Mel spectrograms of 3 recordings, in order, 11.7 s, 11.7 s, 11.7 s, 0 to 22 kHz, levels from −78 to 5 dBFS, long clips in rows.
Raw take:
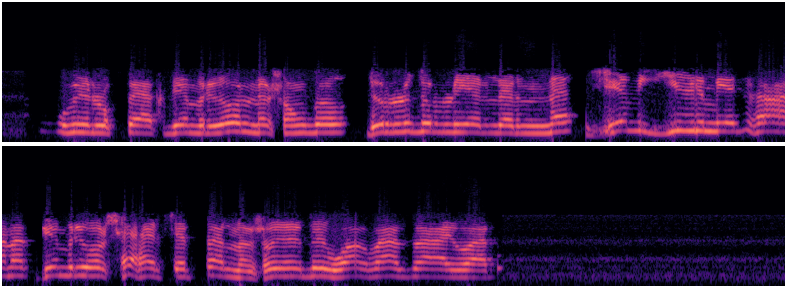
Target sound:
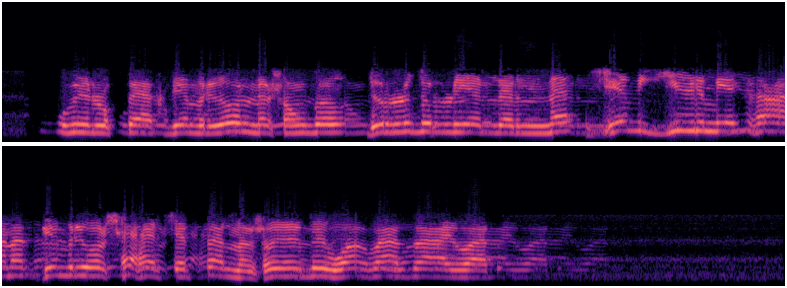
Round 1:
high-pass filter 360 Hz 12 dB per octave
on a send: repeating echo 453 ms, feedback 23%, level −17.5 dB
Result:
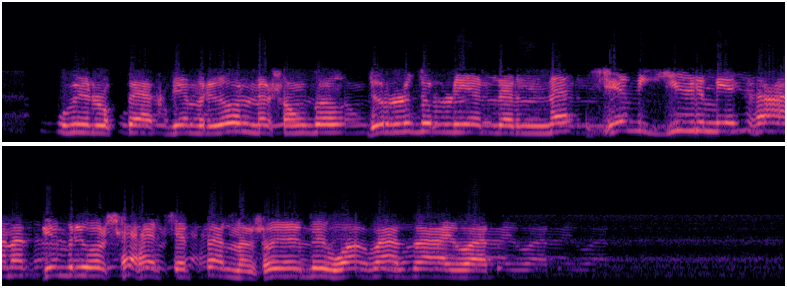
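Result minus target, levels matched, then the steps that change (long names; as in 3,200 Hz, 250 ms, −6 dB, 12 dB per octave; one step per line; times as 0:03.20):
125 Hz band −9.5 dB
change: high-pass filter 140 Hz 12 dB per octave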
